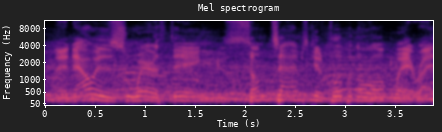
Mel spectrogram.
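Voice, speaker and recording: A man speaking over music in the background. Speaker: baseball color commentator. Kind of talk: sports color commentary.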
